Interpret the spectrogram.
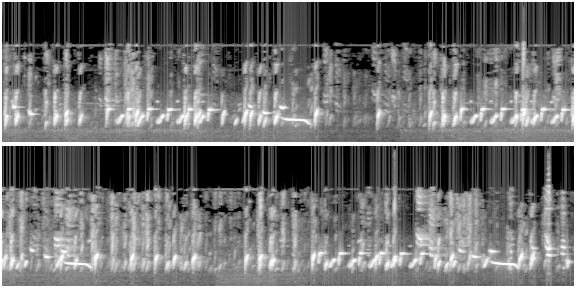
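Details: Goldfinch heard in its natural environment giving three twittering song phrases of quick high chirps, each ending in a clear downslurred note, with short gaps between phrases.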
